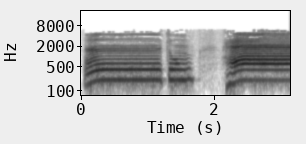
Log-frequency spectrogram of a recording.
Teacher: همد ست حركات ومنساش غنة النون، أنتم هانتم، محدش يخلط الألف اللي هتتمد ست حركات بغنة النون، غنة الإخفاء الحقيقي.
